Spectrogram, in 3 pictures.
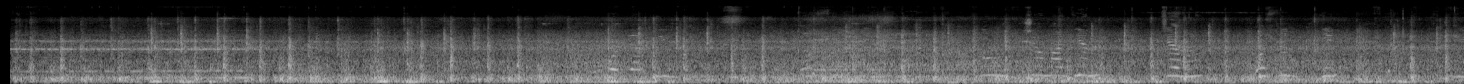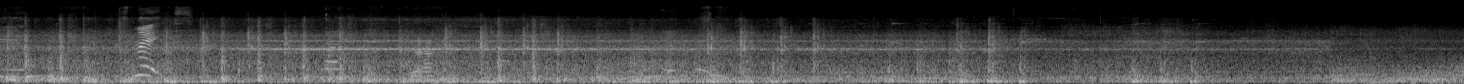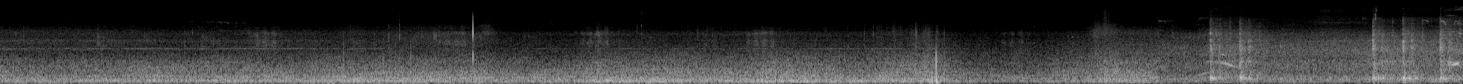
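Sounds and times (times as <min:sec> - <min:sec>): train wheels clicking over rail joints: 0:00.1 - 0:27.1, 0:40.4 - 0:43.9.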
